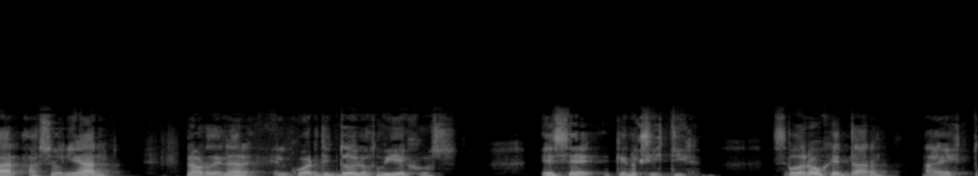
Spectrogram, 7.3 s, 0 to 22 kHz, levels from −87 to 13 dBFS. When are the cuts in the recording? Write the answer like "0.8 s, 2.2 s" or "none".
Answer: 1.4 s, 2.8 s, 4.8 s, 5.9 s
